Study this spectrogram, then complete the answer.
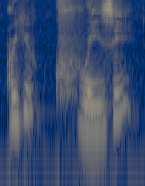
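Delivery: whispered, shocked disbelief; an appalled whispered reaction; hushed disbelief. Retold or imitated. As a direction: hiss it in horrified disbelief. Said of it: "you're not talking like that".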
